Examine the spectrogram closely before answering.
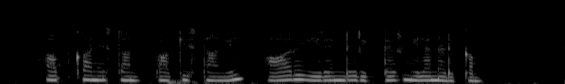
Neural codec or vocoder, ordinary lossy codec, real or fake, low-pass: none; none; real; 5.4 kHz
